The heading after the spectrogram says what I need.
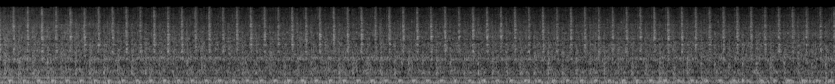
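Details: Audi A3 at idle, coil pack already changed and compression confirmed: steady ticking pulse about 3–4 per second with an uneven, stumbling beat underneath. An engine misfire of unknown cause.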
